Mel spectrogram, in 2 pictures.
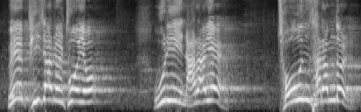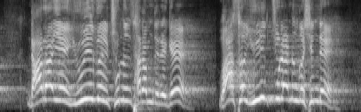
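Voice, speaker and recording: A man from the Jeolla region giving a fiery political speech to a crowd, shouting and firing rhetorical questions at the audience. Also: very high voice. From Jeolla region, South Korea. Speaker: rally speaker. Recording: reverberant hall with faint crowd.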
